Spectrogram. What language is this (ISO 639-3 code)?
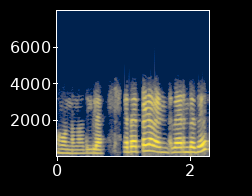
mal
